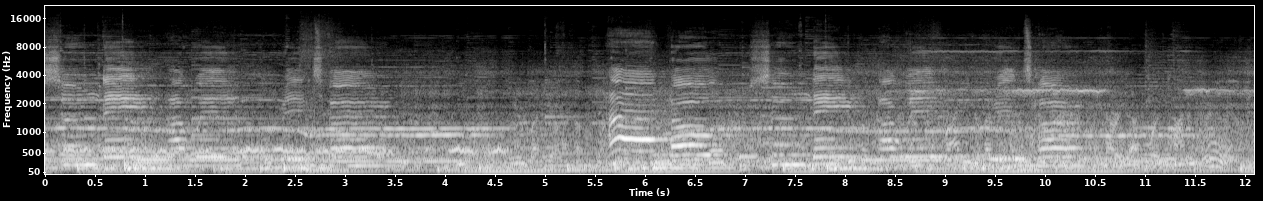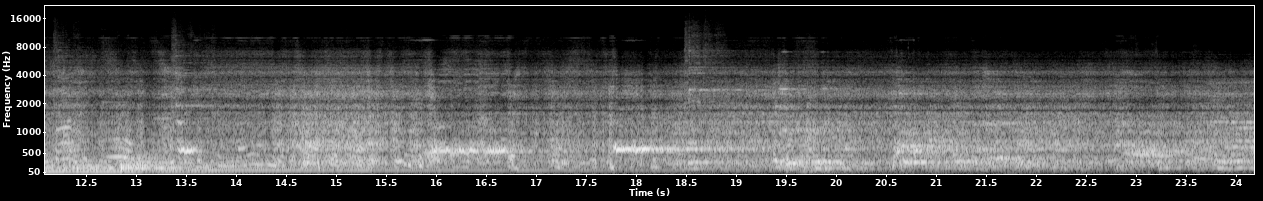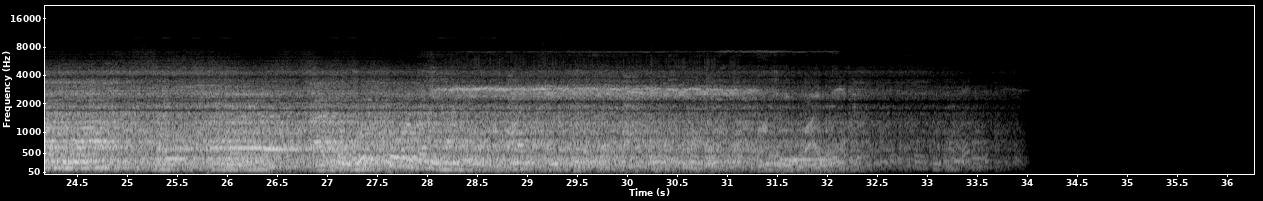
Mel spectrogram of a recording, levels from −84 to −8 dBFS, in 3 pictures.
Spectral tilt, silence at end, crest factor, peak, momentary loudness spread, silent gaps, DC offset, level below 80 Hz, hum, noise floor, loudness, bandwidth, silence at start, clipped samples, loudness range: -7 dB/octave; 3.9 s; 18 dB; -2 dBFS; 13 LU; none; under 0.1%; -36 dBFS; none; -81 dBFS; -20 LUFS; 12.5 kHz; 0 s; under 0.1%; 13 LU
